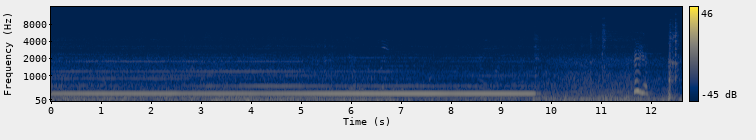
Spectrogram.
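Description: Steady pitched hum from the slingshot ride's machinery as the riders wait for launch, cutting off suddenly about three-quarters of the way through, leaving a low rumble. A short rising cry from a rider comes near the end.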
